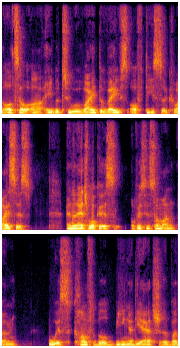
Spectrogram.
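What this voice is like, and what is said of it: Slight German accent. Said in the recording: “my accent is slightly German ... people confuse me with the Australian accent, but it's indeed German”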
